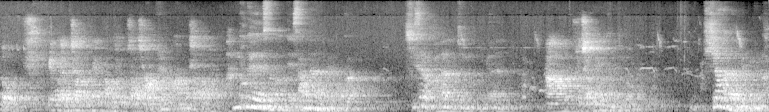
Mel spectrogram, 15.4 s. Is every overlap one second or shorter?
Yes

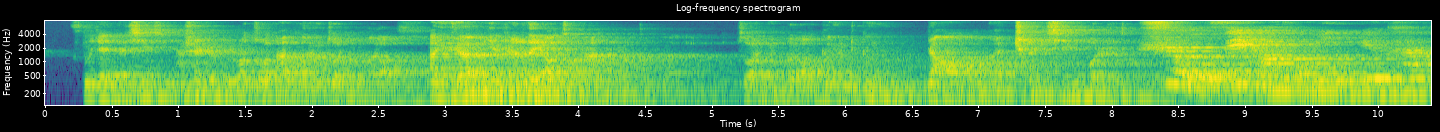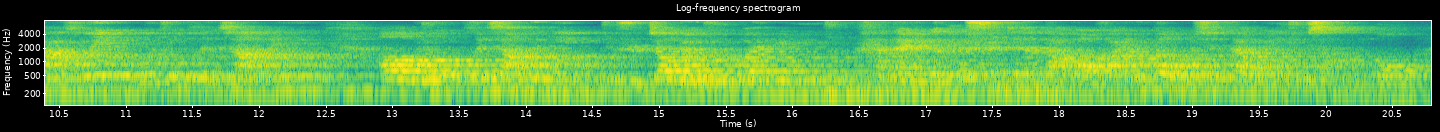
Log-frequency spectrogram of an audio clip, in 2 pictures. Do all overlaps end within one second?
Yes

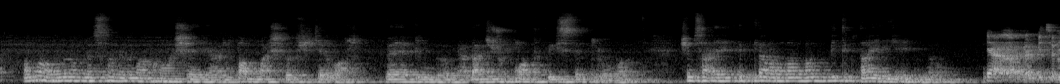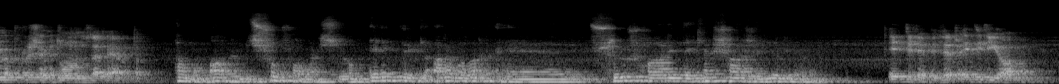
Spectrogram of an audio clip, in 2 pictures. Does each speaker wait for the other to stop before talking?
Yes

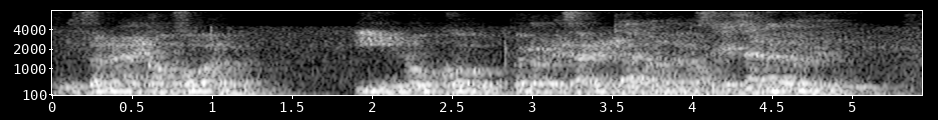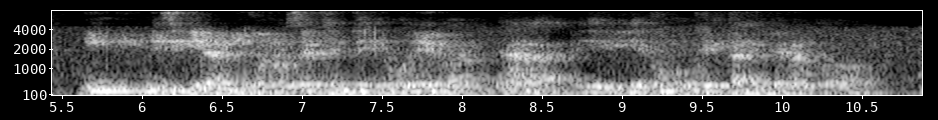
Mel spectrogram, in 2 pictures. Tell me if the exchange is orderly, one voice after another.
No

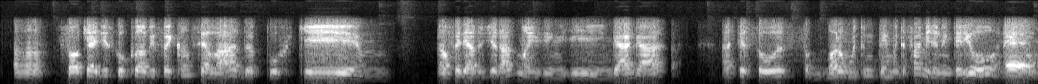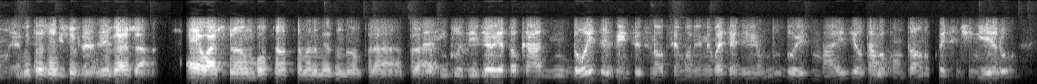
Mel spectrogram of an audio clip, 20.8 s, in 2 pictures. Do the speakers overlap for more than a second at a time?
Yes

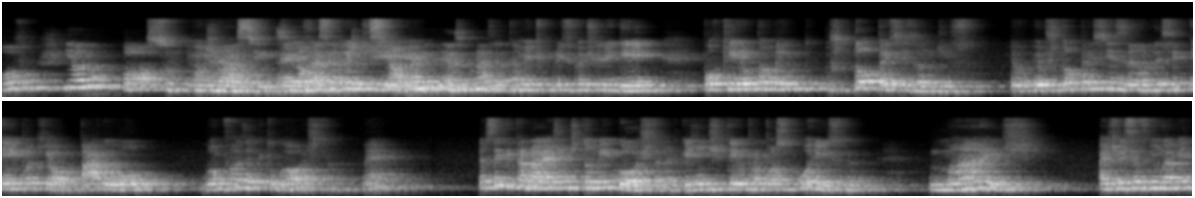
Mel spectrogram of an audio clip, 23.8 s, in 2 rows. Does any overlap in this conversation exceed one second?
Yes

